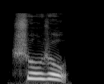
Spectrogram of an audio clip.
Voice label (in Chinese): "输入", Chinese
